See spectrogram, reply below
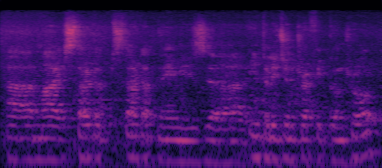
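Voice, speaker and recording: An eighteen-year-old man from Hungary asks his question hesitantly, with many fillers, in a flat and even voice. He is far from the mic in an echoey hall, with noise clearly audible behind him. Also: mid-range voice, normal speed. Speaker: student startup founder asking a question. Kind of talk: spontaneous question at a live panel.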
